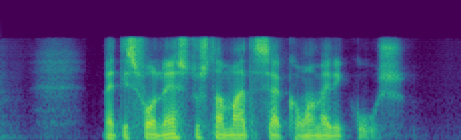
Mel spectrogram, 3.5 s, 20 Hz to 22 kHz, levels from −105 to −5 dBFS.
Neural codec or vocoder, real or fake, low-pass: codec, 16 kHz, about 1 kbps, DyCAST, with the encoder's durations; fake; 7.2 kHz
